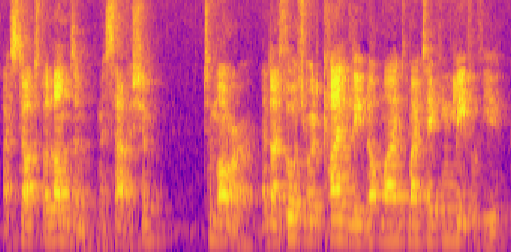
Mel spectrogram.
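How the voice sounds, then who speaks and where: A man's voice: a little high, quick pace, far from the mic, close to an everyday voice. An actor playing a polite, humble and earnest young man in a theatrical radio play. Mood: earnest, deferential. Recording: roomy echo, off the mic.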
